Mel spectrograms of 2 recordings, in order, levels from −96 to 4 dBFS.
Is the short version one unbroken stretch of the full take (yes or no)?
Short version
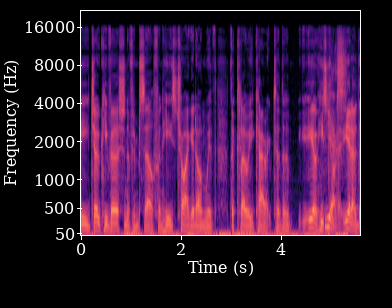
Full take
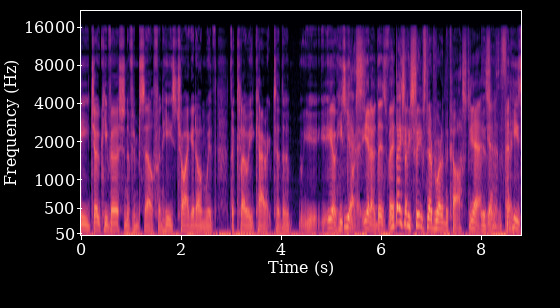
no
